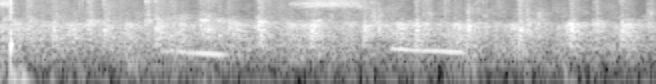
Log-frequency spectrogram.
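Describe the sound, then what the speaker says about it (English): An audience at a nurse anesthetist diploma and awards ceremony applauds the graduates, a full steady round of clapping with faint voices mixed in. "I would ask for another round of applause"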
